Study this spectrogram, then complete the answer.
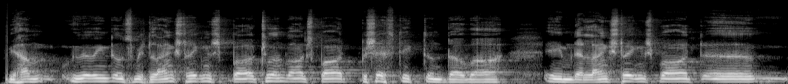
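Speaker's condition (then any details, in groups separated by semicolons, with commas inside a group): Parkinson's disease; Parkinson's disease diagnosed about 20 years ago, slowed movements, limits daily routine, needs much training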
